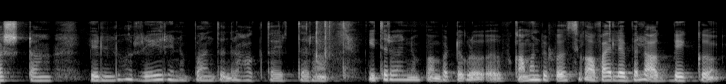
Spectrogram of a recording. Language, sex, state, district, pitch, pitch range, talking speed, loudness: Kannada, female, Karnataka, Belgaum, 185 Hz, 165-205 Hz, 130 wpm, -21 LUFS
